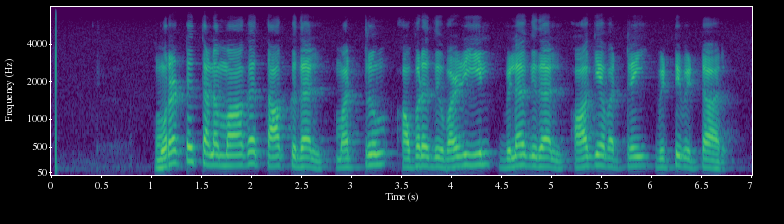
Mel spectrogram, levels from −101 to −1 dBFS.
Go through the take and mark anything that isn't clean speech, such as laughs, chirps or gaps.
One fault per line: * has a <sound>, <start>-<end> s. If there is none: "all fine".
all fine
